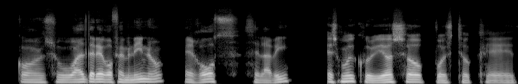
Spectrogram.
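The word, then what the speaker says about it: Rrose Sélavy: más y sería con 2 Rs Rose Selavi pronunciado en francés Egos Selavi, que es que la vida es erotismo.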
